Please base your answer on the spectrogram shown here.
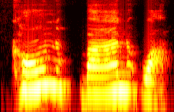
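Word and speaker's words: こんばんは: So what Robert says, it's kon ban wa. Yeah. That's how you pronounce good evening.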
